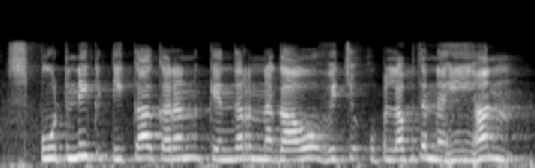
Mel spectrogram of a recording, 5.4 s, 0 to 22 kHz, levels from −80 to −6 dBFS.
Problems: none marked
